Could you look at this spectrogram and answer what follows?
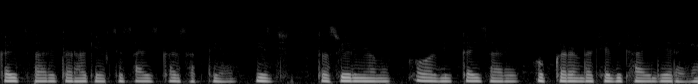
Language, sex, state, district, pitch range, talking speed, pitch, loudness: Hindi, male, Bihar, Samastipur, 145-155 Hz, 190 wpm, 150 Hz, -32 LUFS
